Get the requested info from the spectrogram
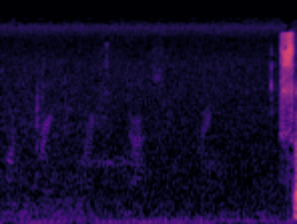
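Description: Near silence: faint room tone, with a few faint short blips.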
